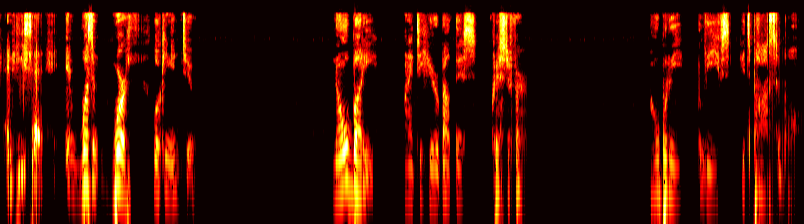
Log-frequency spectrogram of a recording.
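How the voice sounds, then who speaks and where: An actor playing a nervous, defensive male college student scientist in an audio drama, with a halting, earnest delivery and a slightly husky, breathy voice. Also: medium pitch, no room sound, heavily acted, rough recording.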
